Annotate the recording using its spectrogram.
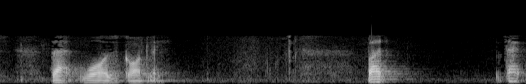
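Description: A middle-aged man speaks calmly into a close microphone, in a slightly echoing room.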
